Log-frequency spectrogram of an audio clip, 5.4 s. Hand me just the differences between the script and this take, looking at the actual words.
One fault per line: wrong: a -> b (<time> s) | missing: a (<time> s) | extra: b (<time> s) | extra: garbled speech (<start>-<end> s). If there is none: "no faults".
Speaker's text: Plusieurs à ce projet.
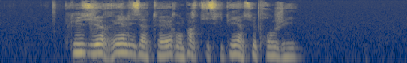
extra: réalisateurs ont participé (1.4 s)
